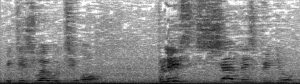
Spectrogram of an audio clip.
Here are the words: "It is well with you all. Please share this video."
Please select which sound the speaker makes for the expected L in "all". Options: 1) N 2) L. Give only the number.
1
